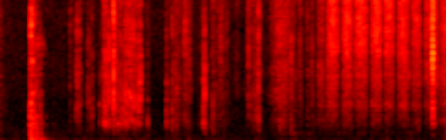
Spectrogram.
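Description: A single thump about a third of a second in, then fingers rubbing a glued paper scrap flat onto a paper journal page, ending in a run of quick short rubbing strokes.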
